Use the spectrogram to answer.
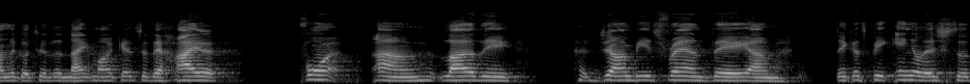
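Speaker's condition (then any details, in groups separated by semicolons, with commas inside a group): Cerebral palsy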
